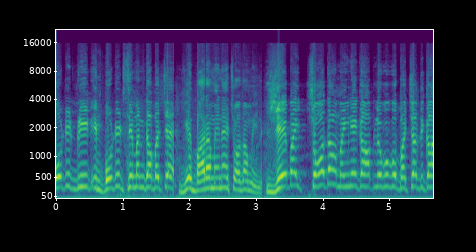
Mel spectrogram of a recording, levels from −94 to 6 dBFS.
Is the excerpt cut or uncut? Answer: cut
